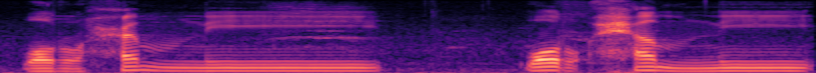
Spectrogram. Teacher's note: এখানে এই হালকের মধ্যখান থেকে অর্থাৎ গলার মধ্যখান থেকে চাপ দিয়ে উচ্চারণ করবেন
